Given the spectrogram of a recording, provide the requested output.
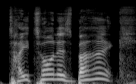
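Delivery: Titan is back, shouted in triumph; triumphant announcement. Real, not acted. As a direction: boom it out like a hype announcer. Hyped announcement of player return.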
